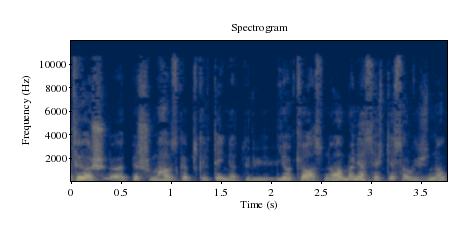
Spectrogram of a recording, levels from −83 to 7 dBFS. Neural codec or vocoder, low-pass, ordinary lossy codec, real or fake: none; 10.8 kHz; MP3, 48 kbps; real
